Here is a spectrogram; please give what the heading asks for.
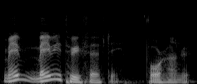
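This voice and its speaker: Young dude on a podcast, deadpan jokes, casual swearing, mid voice, dry close mic. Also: male voice, mid-range voice, a little slow, gravelly, slightly rough, no room sound. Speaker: podcast co-host.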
